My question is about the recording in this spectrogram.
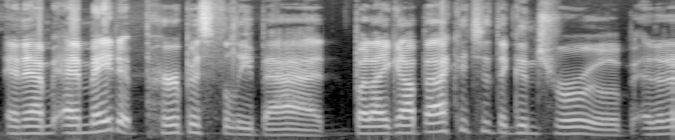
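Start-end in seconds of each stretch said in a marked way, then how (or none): none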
